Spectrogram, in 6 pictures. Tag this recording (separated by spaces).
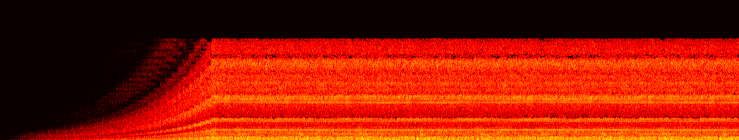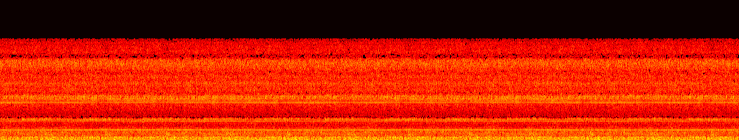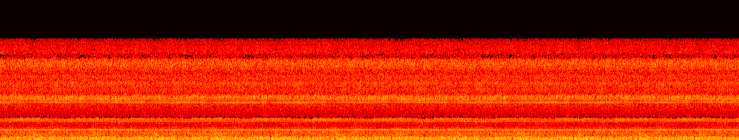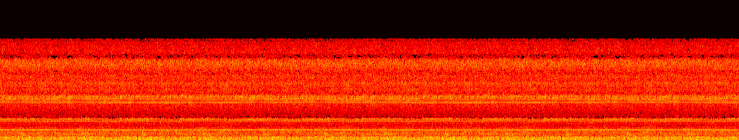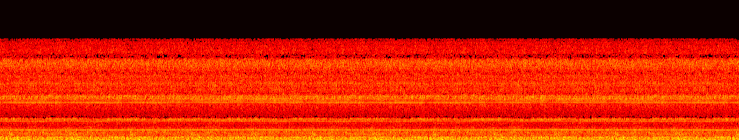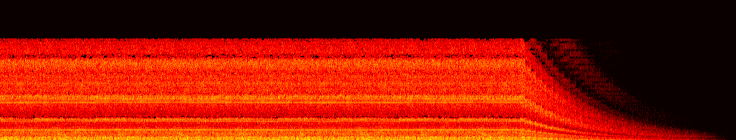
diesel diesel-engine electric-engine electronic house machine technical-sound vacuum-cleaner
